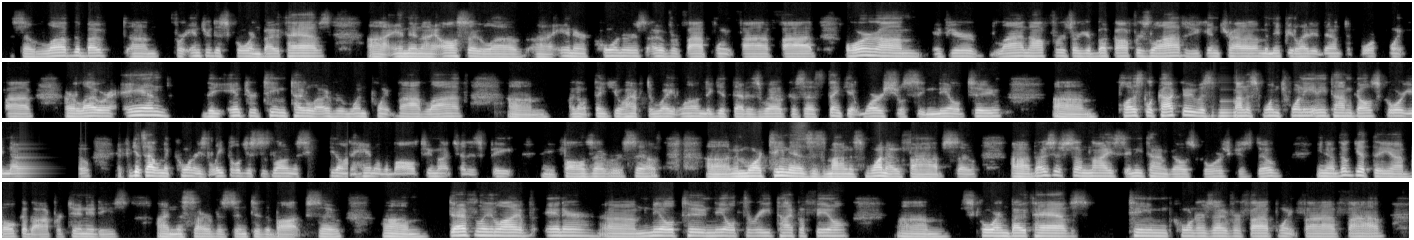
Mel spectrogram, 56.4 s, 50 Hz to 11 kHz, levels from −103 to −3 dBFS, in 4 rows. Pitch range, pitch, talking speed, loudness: 120-140 Hz, 125 Hz, 185 wpm, -24 LUFS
